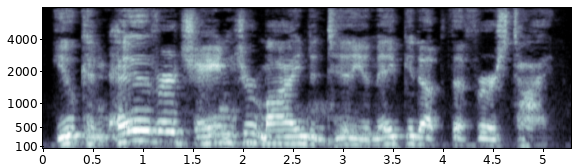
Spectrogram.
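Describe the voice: Using a put-on character voice, a man talks at a fairly slow pace with a fairly high pitch.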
